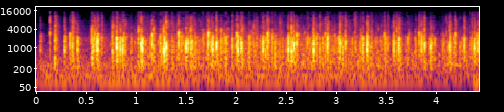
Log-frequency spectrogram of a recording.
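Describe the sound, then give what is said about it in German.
Steady applause from an audience, many hands clapping in a dense, continuous patter that stays fairly loud throughout, with no voices rising above it. “Vielen, vielen lieben Dank und oh ja, berechtigter Applaus.”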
